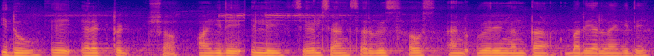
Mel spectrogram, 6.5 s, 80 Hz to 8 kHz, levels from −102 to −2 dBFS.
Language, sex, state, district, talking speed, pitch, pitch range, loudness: Kannada, male, Karnataka, Raichur, 120 wpm, 120 Hz, 120-125 Hz, -31 LUFS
